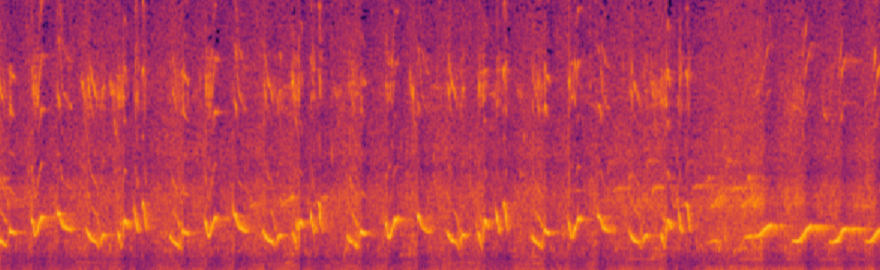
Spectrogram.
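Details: Bulbul known locally as cucak timor, song used as a lure to provoke a quick response from other birds; loud, rapid run of clear whistled notes sweeping up and down, closely repeated, ending with a few slower rising whistles.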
